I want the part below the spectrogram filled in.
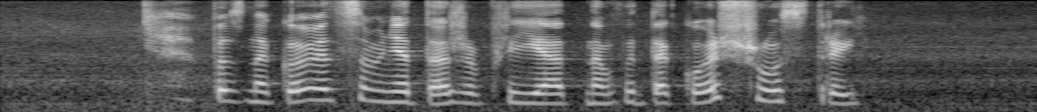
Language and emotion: Russian, positive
